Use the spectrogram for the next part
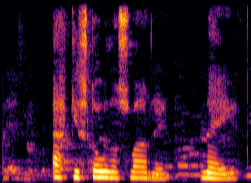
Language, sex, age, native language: Icelandic, female, 10, Icelandic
